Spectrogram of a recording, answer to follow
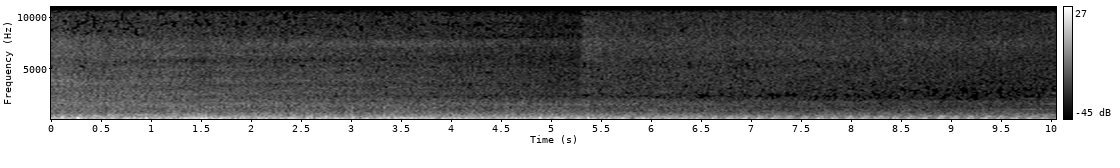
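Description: Indian Railways WDM3-class diesel locomotive and its train running, a steady low rumble with a held engine drone that slowly fades.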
